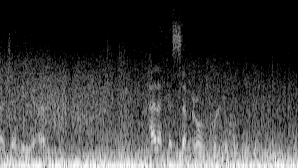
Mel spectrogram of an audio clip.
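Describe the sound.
Loud, continuous rumbling thunder from a lightning strike, a dense low roar that holds steady for the whole stretch, with faint wavering, voice-like tones rising briefly through the middle.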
